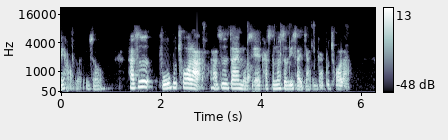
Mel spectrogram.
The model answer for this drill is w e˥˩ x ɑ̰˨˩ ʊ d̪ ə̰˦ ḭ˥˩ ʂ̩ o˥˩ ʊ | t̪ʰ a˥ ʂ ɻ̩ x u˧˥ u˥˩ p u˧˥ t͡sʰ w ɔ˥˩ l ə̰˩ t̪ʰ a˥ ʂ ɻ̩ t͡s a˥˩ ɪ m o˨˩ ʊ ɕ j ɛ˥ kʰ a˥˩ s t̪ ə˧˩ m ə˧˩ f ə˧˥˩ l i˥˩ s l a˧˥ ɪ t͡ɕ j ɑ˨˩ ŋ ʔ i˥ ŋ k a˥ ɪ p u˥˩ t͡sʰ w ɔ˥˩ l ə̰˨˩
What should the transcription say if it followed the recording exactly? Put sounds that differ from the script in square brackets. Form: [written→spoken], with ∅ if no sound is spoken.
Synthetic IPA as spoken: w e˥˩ x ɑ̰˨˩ ʊ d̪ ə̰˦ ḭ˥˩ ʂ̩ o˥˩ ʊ | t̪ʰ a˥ ʂ ɻ̩ [x→f] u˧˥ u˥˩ p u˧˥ t͡sʰ w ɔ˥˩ l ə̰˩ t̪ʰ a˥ ʂ ɻ̩ t͡s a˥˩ ɪ m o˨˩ ʊ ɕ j ɛ˥ kʰ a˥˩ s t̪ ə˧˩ m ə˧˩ [f→s] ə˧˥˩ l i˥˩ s l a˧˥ ɪ t͡ɕ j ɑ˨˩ ŋ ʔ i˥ ŋ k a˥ ɪ p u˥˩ t͡sʰ w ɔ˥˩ l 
